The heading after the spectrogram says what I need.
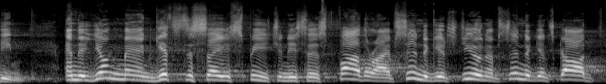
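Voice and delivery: loud, fervent storytelling sermon; preaching. Acted. Preacher retelling the prodigal son's homecoming, fervent and loud. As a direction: preach it out with building energy. Retells parable with rising fervor.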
